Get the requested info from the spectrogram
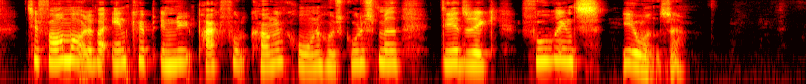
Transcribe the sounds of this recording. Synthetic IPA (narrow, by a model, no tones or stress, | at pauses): t͡sʰe̝lfɒːmɔ̰̽ːlð̩ˠʋɑ̈ʔe̝nkʰø̰b̥̚d̥e̝nːy̰ːpʰʁɑ̈ɡ̥̚d̥ful̰kʰɒ̽ŋəkʰʁo̝ːnəɦɔ̽sɡ̥ulsmeðˠd̥edˠʁiɡ̥fuːʁins | ioð̰ˠnsə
